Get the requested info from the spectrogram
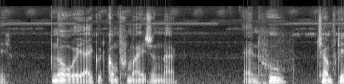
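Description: A man speaking in two short phrases separated by pauses, with a faint, steady high-pitched tone in the background.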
